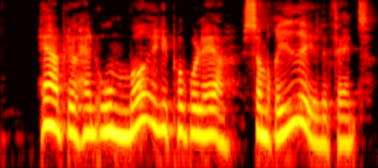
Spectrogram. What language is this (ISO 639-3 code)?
dan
